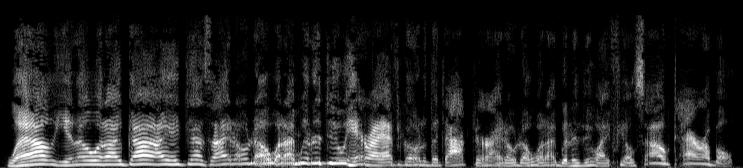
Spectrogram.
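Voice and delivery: high, whiny rabbit with a cold; high pleading rabbit voice; stuffy-nosed rabbit. Acted. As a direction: play a sly rabbit faking a cold. Rabbit claims sickness.

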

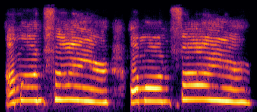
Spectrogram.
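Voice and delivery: very high, loud, drawn-out wail; hammed-up burning-alive shriek; panicked scream. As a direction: scream it slowly at full pitch. Panicked boy screams he's burning.

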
